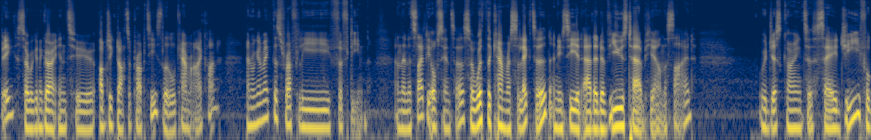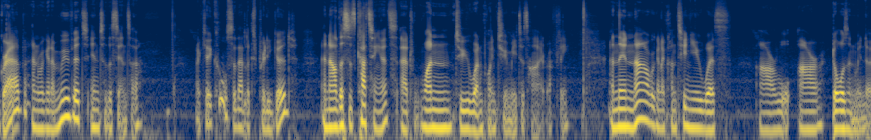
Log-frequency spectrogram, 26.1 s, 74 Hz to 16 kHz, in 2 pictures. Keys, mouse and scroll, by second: 1.5 click, 3.6-5.1 drag, 12.5 g, 14.9 click, 16.9 click, 17.7 scroll up 1, 18.5 shift+middle click, 23.3 click, 25.8-26.1 drag.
